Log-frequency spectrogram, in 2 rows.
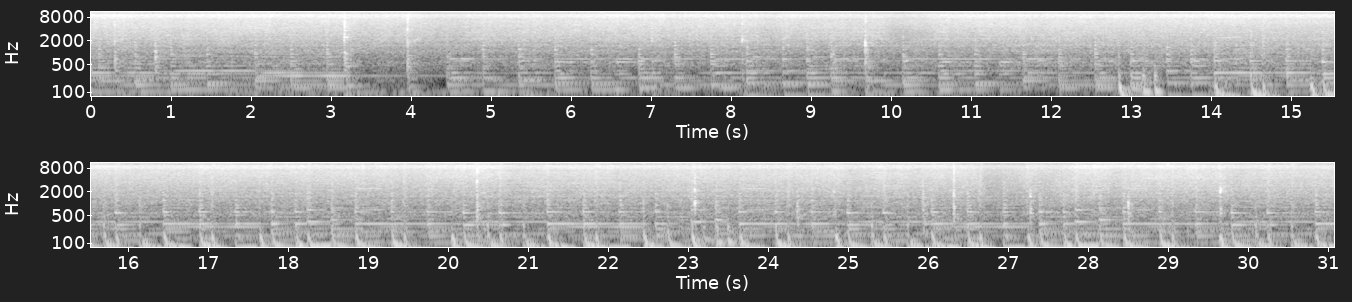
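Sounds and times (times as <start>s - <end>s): beef sizzling in a wok: 14.3s - 31.0s.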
